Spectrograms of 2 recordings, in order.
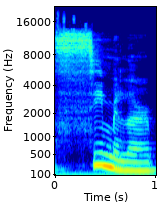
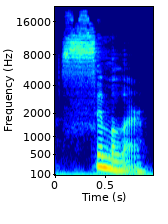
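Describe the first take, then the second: First: The first vowel is a long E sound. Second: The first vowel is a short I sound. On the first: The speaker calls it wrong. "not similar" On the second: The speaker calls it right. "You get the short I"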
